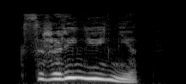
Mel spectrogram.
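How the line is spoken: Soft, smiling reply. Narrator (Russian): мягко улыбнулся почтенный Вэнь

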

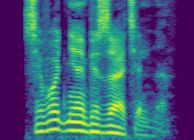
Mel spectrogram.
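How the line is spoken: Muttering. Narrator (Russian): пробурчал Туман

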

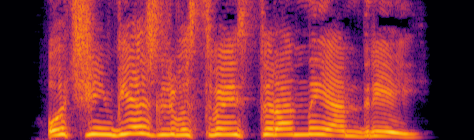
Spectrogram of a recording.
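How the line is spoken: Shouting after someone. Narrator (Russian): выкрикнула я парню в спину

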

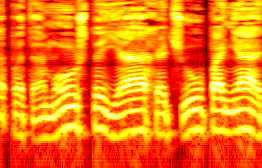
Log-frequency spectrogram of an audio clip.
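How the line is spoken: Plain. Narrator (Russian): сказал Харри

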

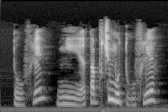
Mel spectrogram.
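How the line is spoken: Grumbling mutter. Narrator (Russian): Пуаро пробурчал

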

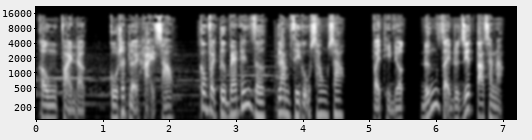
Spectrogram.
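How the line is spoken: Cold reply. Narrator (Vietnamese): Đầu cô Bài Thiên lạnh lùng đáp

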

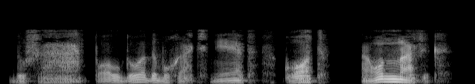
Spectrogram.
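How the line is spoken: Grunting mutter. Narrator (Russian): Крякнув, сталкер бормоча

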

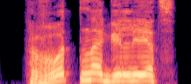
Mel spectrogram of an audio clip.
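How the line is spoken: Cheerful mock indignation. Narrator (Russian): весело возмутился Вячеслав

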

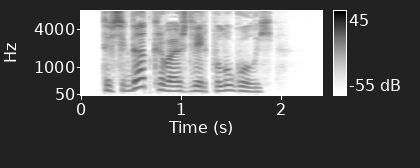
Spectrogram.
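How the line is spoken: Even tone, asking. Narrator (Russian): Ровным тоном поинтересовался он

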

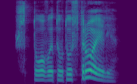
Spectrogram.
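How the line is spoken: Barked. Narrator (Russian): рявкнул король

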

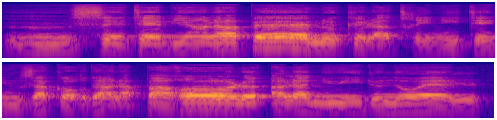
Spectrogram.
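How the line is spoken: Gruff. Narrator (French): dit-il d'un ton bourru

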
